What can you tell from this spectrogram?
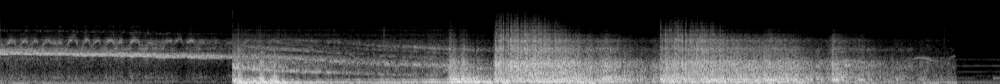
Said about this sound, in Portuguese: desapareceu de vista por trás da colina e deu-se a estrondosa explosão.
